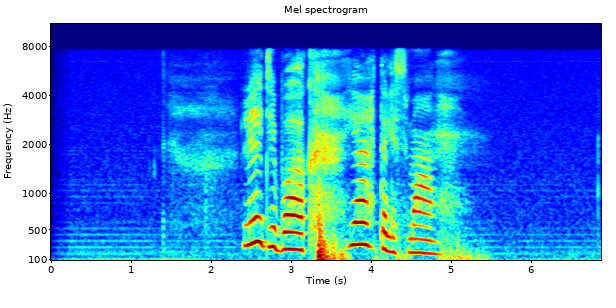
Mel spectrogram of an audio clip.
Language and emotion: Russian, sad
